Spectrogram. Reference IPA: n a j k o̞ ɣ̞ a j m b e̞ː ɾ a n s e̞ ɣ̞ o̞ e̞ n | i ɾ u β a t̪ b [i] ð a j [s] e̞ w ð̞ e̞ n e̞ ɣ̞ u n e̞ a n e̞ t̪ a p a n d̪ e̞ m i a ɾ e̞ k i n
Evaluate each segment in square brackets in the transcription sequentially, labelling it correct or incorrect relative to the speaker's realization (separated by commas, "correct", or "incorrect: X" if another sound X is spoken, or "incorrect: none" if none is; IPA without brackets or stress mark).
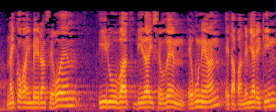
correct, correct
